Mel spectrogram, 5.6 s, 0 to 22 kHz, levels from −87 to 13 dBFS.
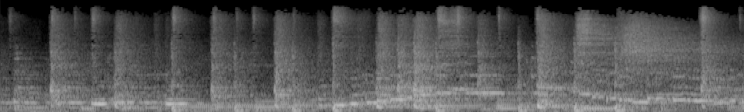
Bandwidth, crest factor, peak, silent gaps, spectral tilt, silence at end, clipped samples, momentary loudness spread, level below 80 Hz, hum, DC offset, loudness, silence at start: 17 kHz; 16 dB; -6 dBFS; none; -4.5 dB/octave; 0 s; under 0.1%; 6 LU; -36 dBFS; none; under 0.1%; -22 LUFS; 0 s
